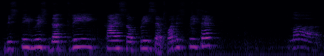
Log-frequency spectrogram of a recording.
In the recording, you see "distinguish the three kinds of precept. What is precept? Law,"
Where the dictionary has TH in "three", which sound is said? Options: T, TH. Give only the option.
T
